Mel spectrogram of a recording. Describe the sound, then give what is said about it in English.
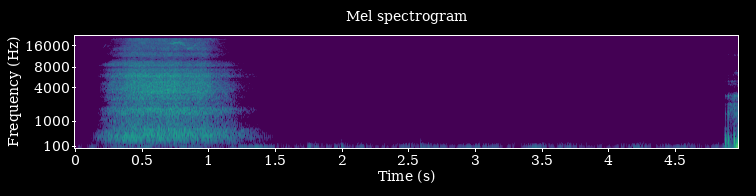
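A single deep breath during a guided relaxation exercise: one long, airy rush of breathing that lasts just over a second, followed by near silence. “Let go of the tension. Take a deep breath in.”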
